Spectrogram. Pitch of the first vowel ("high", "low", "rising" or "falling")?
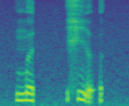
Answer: low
